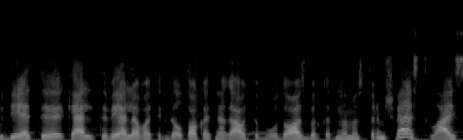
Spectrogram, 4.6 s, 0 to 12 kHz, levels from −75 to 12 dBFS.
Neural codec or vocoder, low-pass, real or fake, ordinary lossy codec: none; 7.2 kHz; real; Opus, 32 kbps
